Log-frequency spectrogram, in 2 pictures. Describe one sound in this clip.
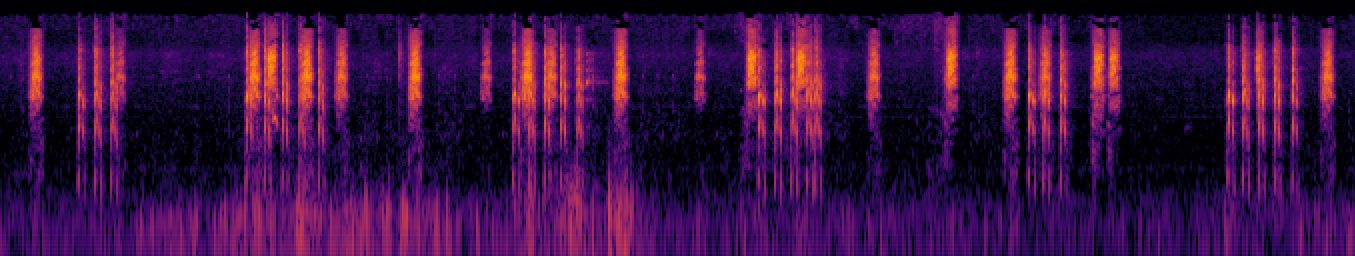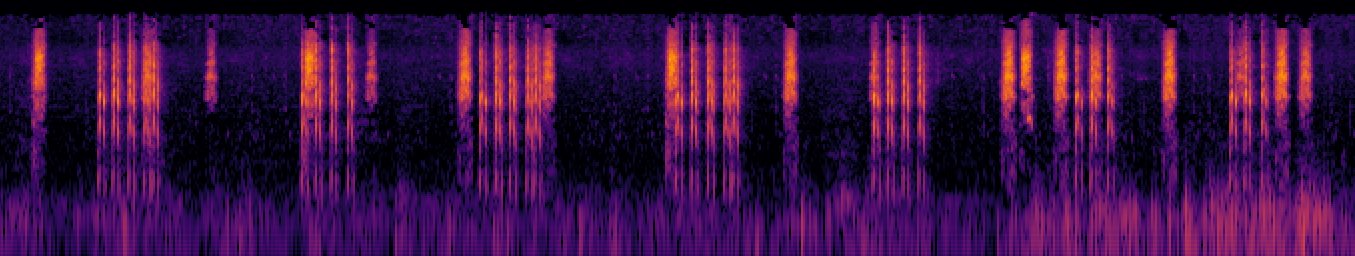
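Water birds call in short, repeated bursts of sharp, rapid clicking notes.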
